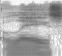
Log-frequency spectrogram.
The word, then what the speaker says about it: Ole's: I wanted to look up like how to pronounce it because I was like, is it Oles or Ole's? And it's Ole's.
